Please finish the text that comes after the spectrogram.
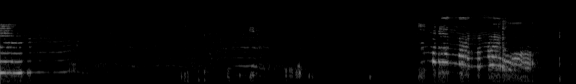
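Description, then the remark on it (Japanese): A baby cries in two bursts, a short wail at the start and a louder, wavering cry near the end, with quieter background sounds in between. “泣いてる。”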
